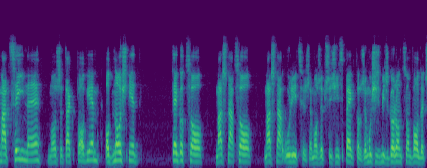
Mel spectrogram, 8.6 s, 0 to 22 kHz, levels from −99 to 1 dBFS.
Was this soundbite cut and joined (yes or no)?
yes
